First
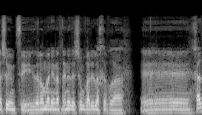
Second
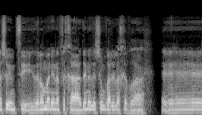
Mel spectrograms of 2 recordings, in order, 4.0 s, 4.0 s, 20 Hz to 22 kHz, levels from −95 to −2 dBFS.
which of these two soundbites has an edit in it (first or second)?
first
